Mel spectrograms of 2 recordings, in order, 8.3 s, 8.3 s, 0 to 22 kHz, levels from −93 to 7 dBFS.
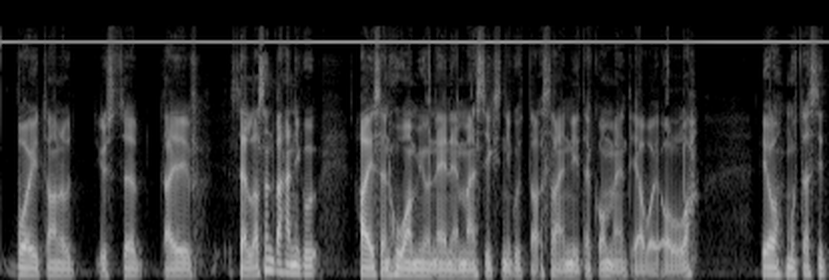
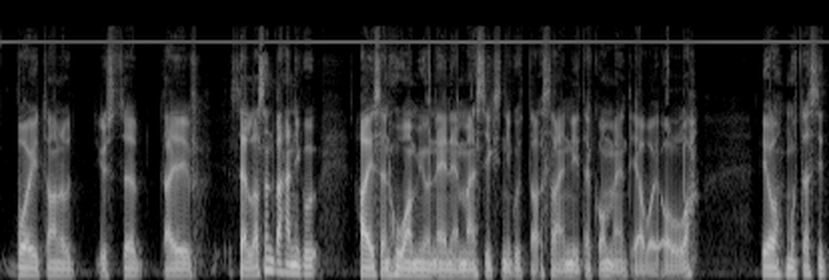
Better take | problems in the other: second | high-pitched whine; loud; throughout; 12 kHz, 8 dB below the speech; faint in the second

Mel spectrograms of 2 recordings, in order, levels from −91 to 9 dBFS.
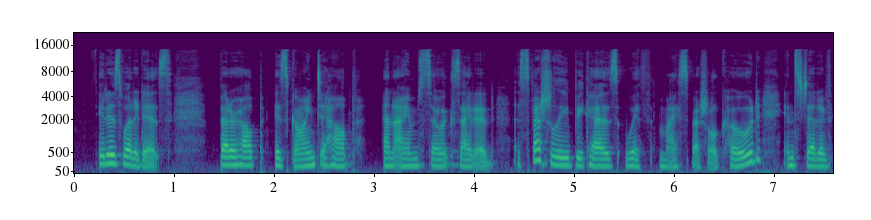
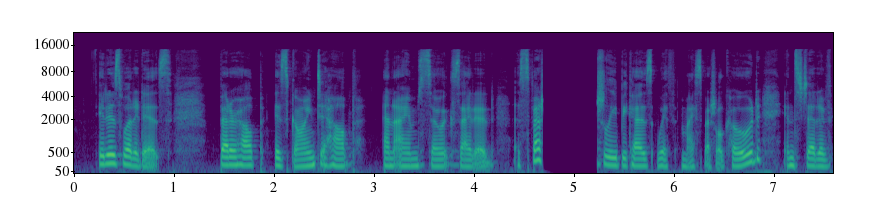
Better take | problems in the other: first | audio freezing; at 4.5 s for 0.5 s

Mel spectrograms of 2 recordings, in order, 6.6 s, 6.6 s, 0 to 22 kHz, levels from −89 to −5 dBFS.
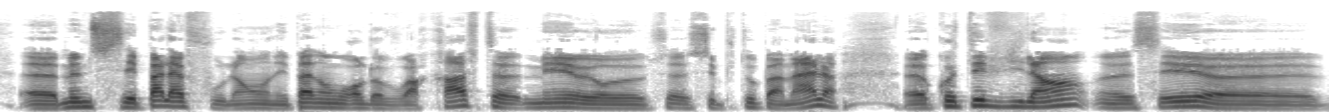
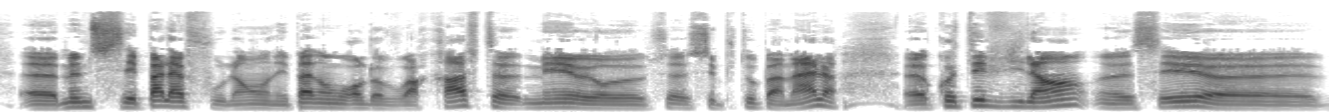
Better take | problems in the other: first | thin; somewhat; fading below 850 Hz

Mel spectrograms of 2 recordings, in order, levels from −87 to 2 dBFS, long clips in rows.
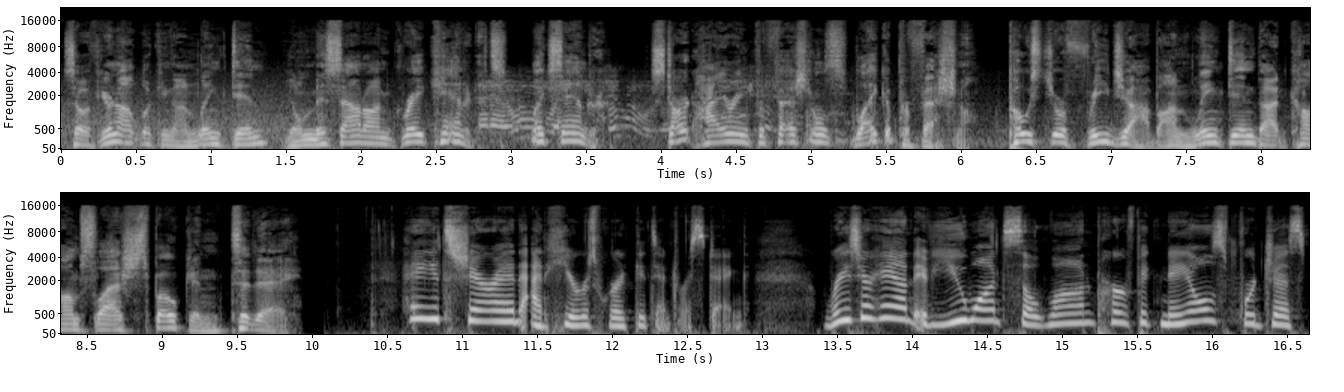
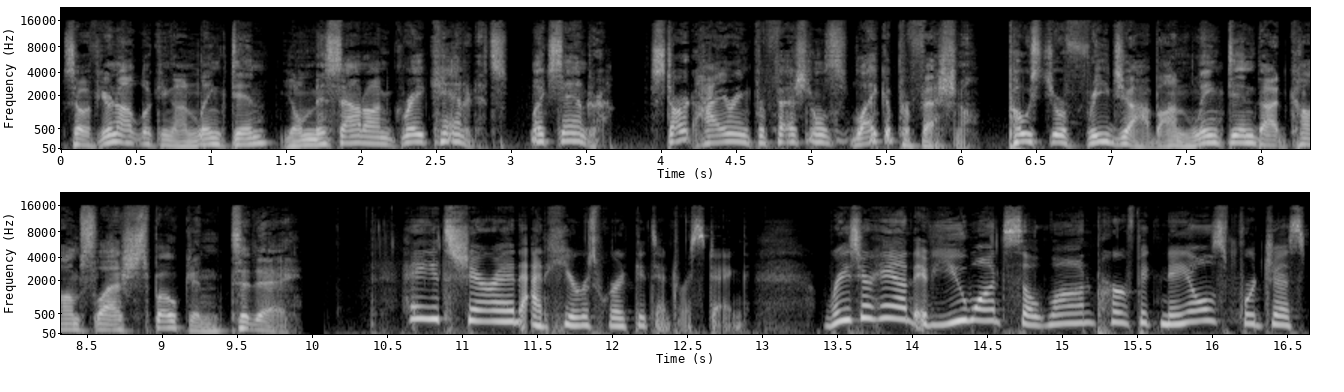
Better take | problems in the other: second | train or aircraft noise; noticeable; until 8.5 s; 15 dB below the speech

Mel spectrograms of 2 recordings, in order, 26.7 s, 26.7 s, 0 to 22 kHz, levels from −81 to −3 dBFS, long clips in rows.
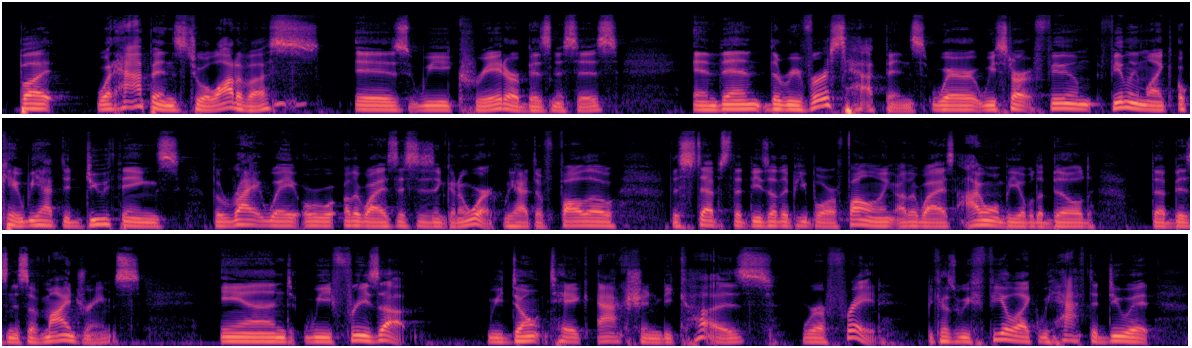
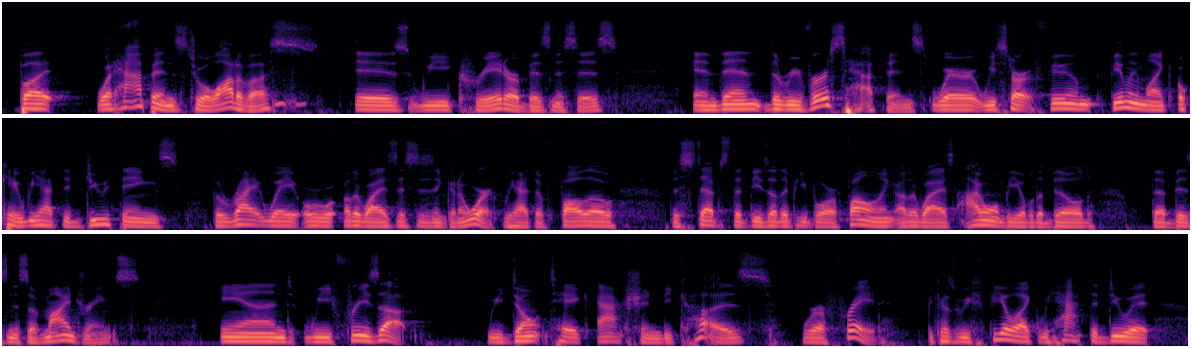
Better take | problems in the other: first | muffled; very; fading above 2 kHz

